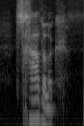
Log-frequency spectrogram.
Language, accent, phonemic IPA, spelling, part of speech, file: Dutch, Netherlands, /ˈsxaː.də.lək/, schadelijk, adjective, Nl-schadelijk.ogg
- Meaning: harmful, damaging, detrimental, pernicious, noisome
